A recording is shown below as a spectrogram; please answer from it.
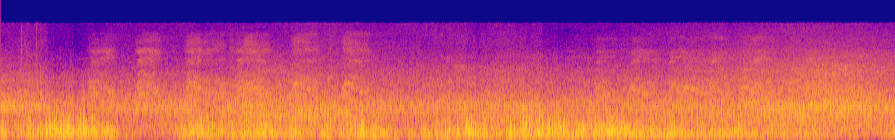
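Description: Several American Crows caw harshly and nearly without pause, loud grating calls overlapping in rapid bursts as they mob a predator, with light wind noise.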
